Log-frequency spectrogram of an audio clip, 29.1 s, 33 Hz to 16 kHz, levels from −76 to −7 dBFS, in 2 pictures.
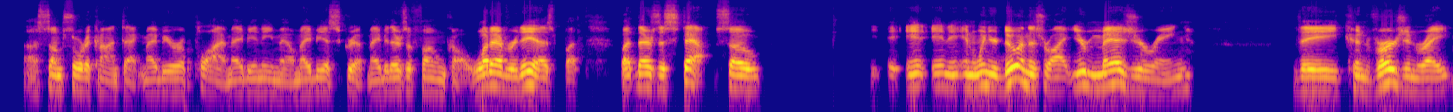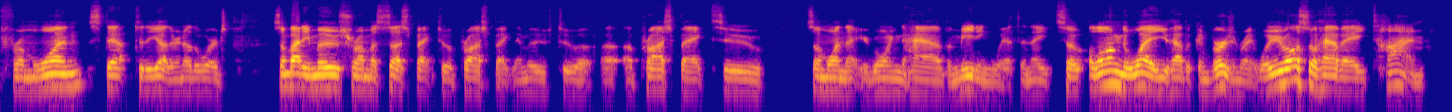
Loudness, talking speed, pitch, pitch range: -17 LUFS, 190 wpm, 115 Hz, 105-135 Hz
